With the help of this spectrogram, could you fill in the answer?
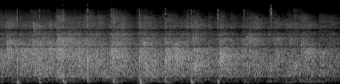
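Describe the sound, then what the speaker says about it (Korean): Dense, continuous applause from a church congregation, with a few louder individual claps standing out as it carries on. "교사들을 위해서 한번 박수 더 해주세요"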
